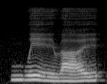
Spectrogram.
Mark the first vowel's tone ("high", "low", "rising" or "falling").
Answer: falling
